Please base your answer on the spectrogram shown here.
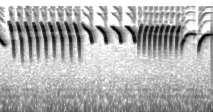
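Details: Canary lure song for prompting replies from other canaries: a series of loud downward whistles about eight per second, a few slower slurs, then a fresh fast run ending on a rising note.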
